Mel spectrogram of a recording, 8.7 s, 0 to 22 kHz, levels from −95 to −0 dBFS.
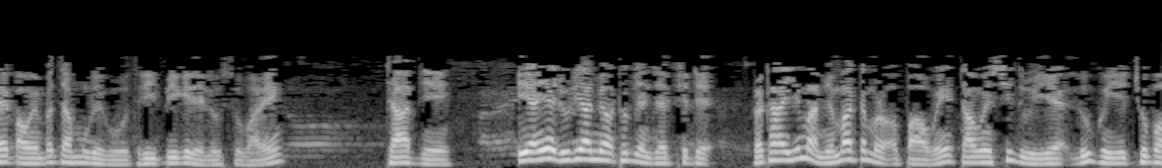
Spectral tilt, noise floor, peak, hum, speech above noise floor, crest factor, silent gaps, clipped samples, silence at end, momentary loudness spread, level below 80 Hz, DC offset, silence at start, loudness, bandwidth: -11.5 dB/octave; -46 dBFS; -6 dBFS; none; 26 dB; 16 dB; none; under 0.1%; 0 s; 9 LU; -52 dBFS; under 0.1%; 0 s; -21 LUFS; 5.8 kHz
